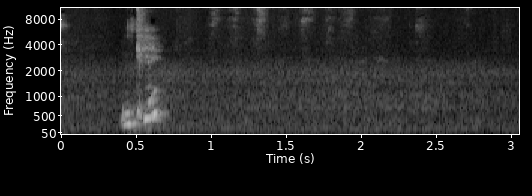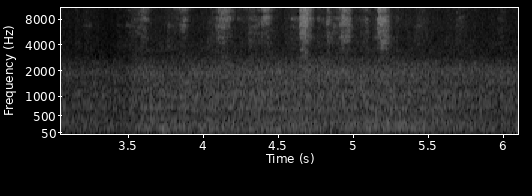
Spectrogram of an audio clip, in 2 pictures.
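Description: Fine paintbrushes stroking paint onto a statue: faint, soft, scratchy brushing with scattered light ticks.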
